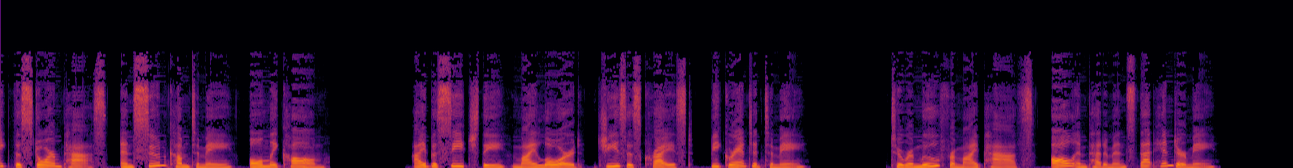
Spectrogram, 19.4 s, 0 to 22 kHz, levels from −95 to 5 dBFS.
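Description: Nothing in this speech recording stands out as a technical fault, so there's nothing here to pick apart.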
